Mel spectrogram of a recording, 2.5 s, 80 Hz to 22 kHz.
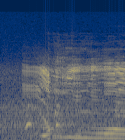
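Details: Red stag during the 2021 rut in Slovakia's Small Fatra range gives a hoarse, wavering roar that bends up and down at first, then settles into a sustained low bellow for about two seconds.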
